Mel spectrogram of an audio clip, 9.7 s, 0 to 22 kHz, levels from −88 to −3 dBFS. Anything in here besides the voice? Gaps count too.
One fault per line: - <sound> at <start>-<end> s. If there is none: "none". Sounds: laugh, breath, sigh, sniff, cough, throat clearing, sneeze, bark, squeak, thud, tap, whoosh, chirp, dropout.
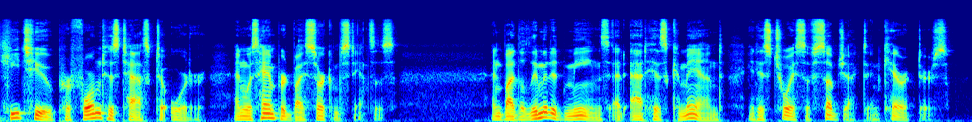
none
